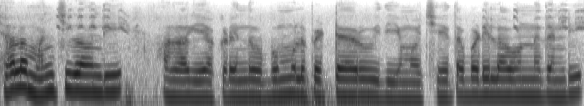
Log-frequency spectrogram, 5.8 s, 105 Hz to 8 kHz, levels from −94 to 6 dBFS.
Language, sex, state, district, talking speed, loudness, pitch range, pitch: Telugu, male, Andhra Pradesh, Sri Satya Sai, 105 wpm, -17 LUFS, 155-170 Hz, 160 Hz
